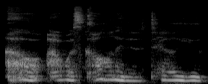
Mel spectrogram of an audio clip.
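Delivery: soft, low whisper on the phone. Real, not acted. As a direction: whisper back to match the other caller. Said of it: "why am I whispering?".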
